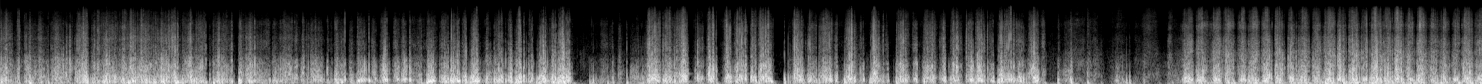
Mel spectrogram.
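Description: A foam kitchen sponge with a green scrub pad, held in both hands, is scratched quickly with fingernails across both its foam and scrub surfaces. The result is a dense, continuous rasping crackle weighted toward the low end, broken by short pauses near 6 and 8 seconds and a quieter stretch around 11 seconds before the fast scratching resumes.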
